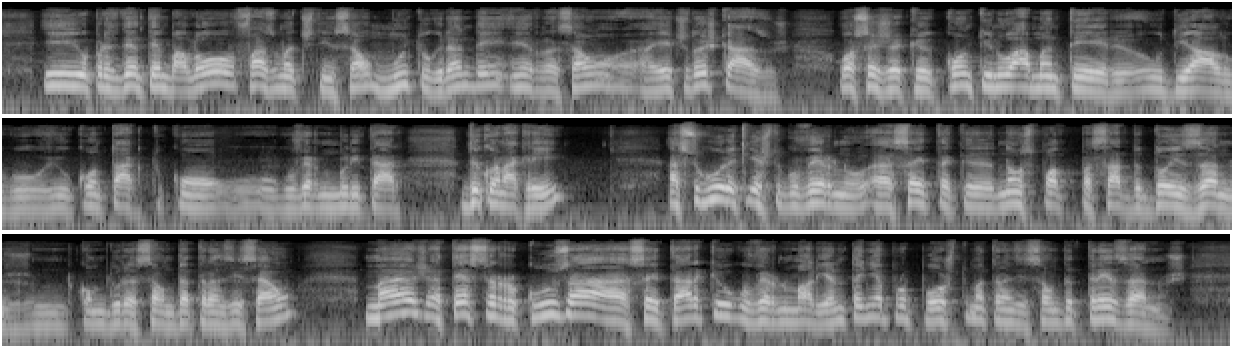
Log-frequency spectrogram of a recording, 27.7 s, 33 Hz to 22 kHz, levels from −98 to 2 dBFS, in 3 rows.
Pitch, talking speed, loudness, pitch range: 145 Hz, 145 wpm, -26 LUFS, 130-165 Hz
